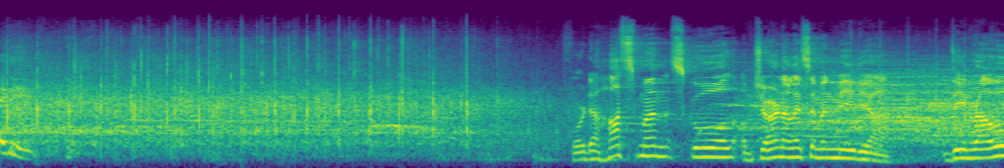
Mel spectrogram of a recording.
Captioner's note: applause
